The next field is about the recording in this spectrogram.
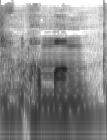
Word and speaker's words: Hmong: There's a large Hmong community, mm-hmm. H-M-O-N-G.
